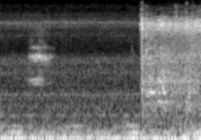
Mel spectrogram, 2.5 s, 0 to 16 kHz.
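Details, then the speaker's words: Diesel Toyota Land Cruiser, which cranked but wouldn't start, cranks with a low lumpy beat then catches at about 1.7 seconds and runs steadily after the shutdown solenoid is bypassed with a direct connection. "यह start हो गया friend"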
